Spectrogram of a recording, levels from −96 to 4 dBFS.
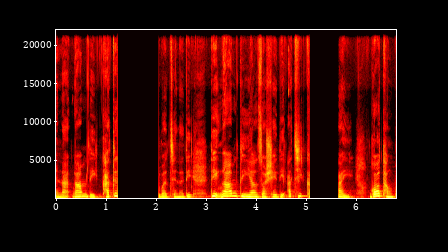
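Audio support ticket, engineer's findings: Audio dropout to silence, 1.22–2.05 s: speech cuts out abruptly, about 0.83 s lost, no room tone. Likely input device disconnect or failed link, encoder writing silence. Waveform: flat, near-silent line. Spectrogram: fully blank column, hard vertical edges.

Playback stall, 5.07–5.65 s: speech halts mid-flow for about 0.58 s, then resumes. Likely player buffer underrun or blocked playback thread. Waveform: flat gap, abrupt stop and restart. Spectrogram: empty vertical band with sharp edges.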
